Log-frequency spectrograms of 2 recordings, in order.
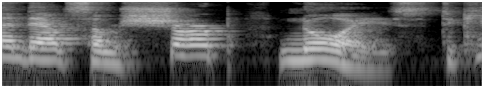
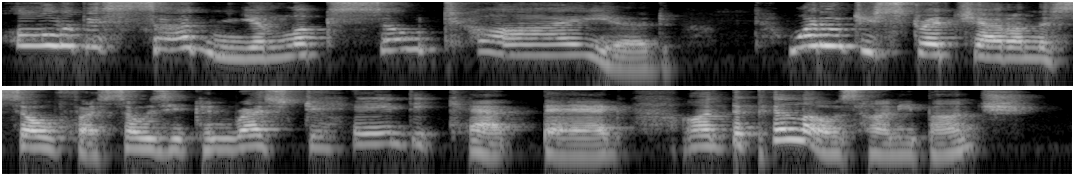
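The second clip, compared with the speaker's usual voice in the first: Hazel's voice, tender; 6 semitones higher than usual. Acted. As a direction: coax him gently to rest, high and sweet. Hazel's voice in story.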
